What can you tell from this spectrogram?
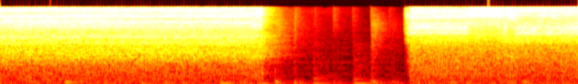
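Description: Compressed air blown through small golf-cart carburetor parts to clear the jets and passages: two loud blasts of hiss, broken by a pause about two seconds in.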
